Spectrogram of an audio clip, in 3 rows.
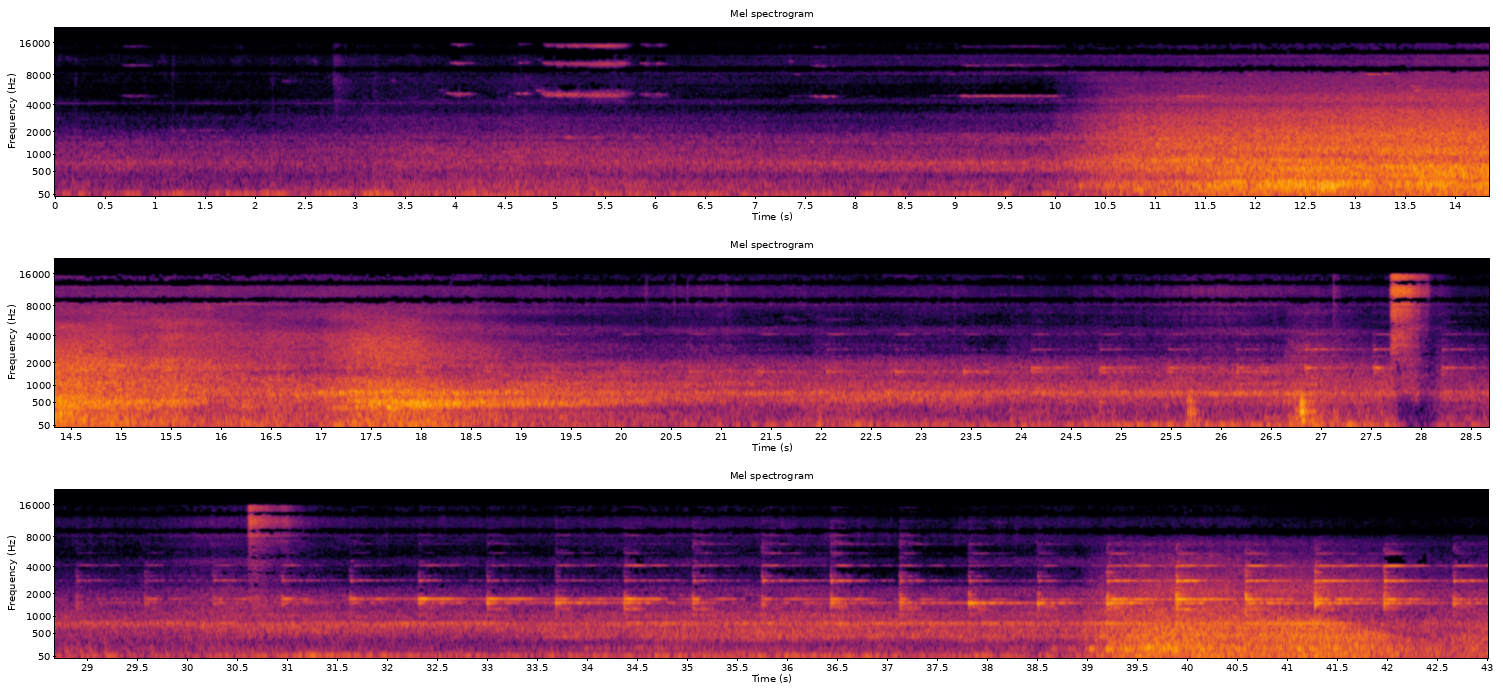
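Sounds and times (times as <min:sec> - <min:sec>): thin wheel squeals: 0:09.0 - 0:10.1.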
